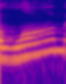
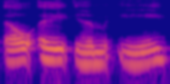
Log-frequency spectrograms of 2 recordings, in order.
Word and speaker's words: lame: Yeah, a lom is spelled L-A-M-E, but it's pronounced like L-A-H-M, which I totally don't understand.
